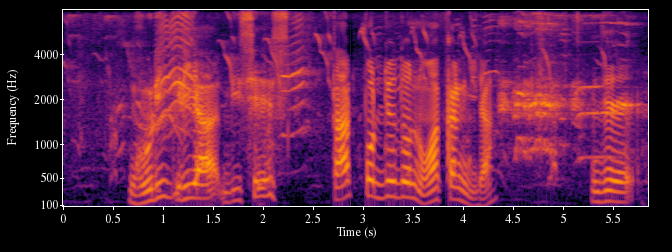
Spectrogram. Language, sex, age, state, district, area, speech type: Santali, male, 45-60, West Bengal, Malda, rural, spontaneous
